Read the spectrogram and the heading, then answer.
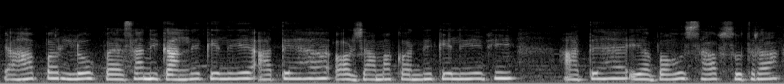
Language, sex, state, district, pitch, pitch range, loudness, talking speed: Hindi, female, Bihar, West Champaran, 255 Hz, 235-265 Hz, -17 LUFS, 160 wpm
